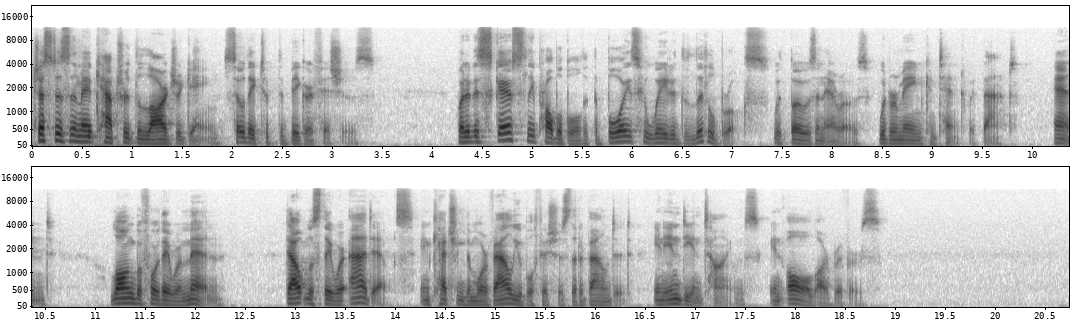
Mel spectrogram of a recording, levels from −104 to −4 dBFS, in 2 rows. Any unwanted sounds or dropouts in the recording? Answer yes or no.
no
